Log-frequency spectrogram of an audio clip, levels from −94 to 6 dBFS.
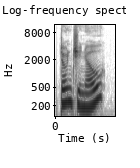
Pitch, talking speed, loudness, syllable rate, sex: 225 Hz, 195 wpm, -13 LUFS, 4.7 syllables/s, female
